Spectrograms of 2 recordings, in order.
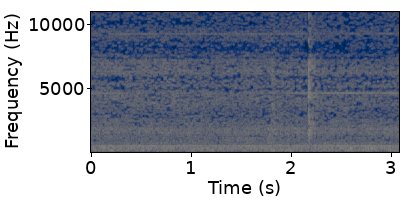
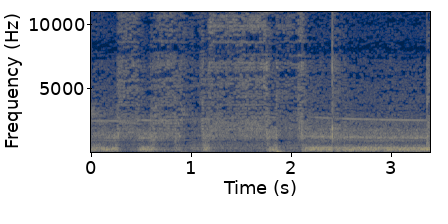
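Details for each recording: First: Miele CX1 Comfort XL bagless cylinder vacuum with power nozzle, max light flashing, before service: steady motor drone with a thin fixed tone and little airflow rush, one brief tick; loss of suction. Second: Miele CX1 Comfort XL bagless cylinder vacuum, after service for loss of suction: steady airy rush with faint high whistle on top, strong airflow from filter; a slight air leak was spotted.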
